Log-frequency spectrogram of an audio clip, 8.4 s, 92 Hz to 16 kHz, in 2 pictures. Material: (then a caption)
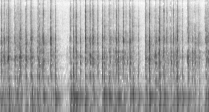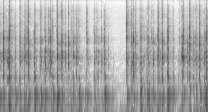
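Plastic. Fingertips type quickly and continuously on a full-size Akko mechanical keyboard with white and light-blue plastic keycaps on a black case. The result is a dense stream of short, bright, clacky key strikes with almost no ring and a low hum beneath them. Brief pauses occur around 1.3 and 6.5 seconds.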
